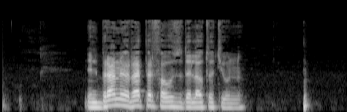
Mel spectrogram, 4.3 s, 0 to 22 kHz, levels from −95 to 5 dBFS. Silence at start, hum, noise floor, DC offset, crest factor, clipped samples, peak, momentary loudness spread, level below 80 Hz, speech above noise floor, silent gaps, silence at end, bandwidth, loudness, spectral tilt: 1.05 s; none; -72 dBFS; under 0.1%; 20 dB; under 0.1%; 0 dBFS; 16 LU; -52 dBFS; 55 dB; none; 0.5 s; 11.5 kHz; -18 LUFS; -7 dB/octave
